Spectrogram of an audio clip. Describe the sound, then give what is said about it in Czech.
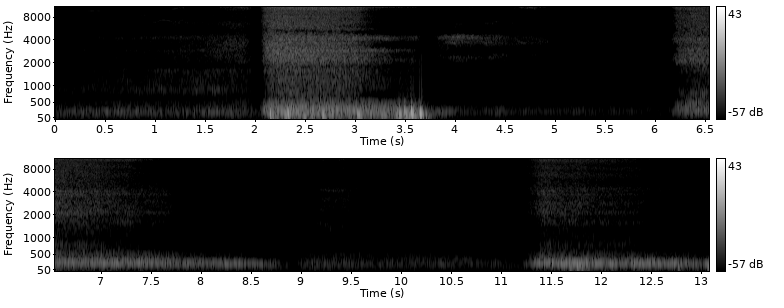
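Long, deep breaths in and out during a guided breathing exercise: slow, airy rushes of breath, a few of them, each lasting a second or more and separated by quiet pauses, with no talking over them. “A naplňte tělo dechem co nejvíce. Nádech a výdech tak dlouhý, jak jen dokážete.”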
